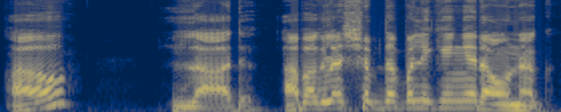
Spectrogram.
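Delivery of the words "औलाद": औलाद split in two, long rising औ, gap, then falling लाद; teacher slowly sounding out औलाद in two parts; syllable by syllable. Shown as a demonstration. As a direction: draw out औ upward, pause, then drop on लाद. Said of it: "तो मिलके बन गया".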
